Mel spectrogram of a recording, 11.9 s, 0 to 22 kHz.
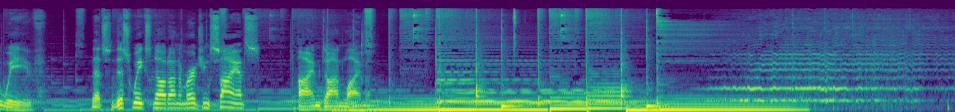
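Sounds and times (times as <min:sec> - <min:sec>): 
speech: 0:00.0 - 0:00.6, 0:01.2 - 0:04.8
mosquito buzzing: 0:05.5 - 0:11.9.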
